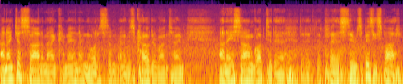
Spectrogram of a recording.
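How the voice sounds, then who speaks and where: A man with an Irish accent, fairly low pitch, ordinary pitch variation and a moderate pace, amid audible room echo and noticeable background noise. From Ireland. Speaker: mourner sharing memories at a memorial. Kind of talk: eulogy, informal remembrance speech. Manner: halting, repetitive.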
